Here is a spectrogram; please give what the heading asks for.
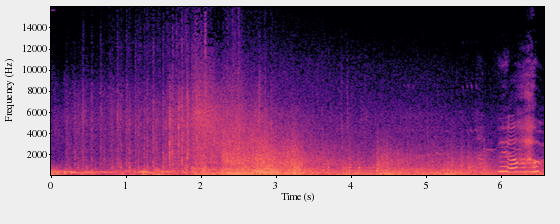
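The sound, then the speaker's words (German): Thunder from a thunderstorm swells into a broad, deep rumble in the middle of the stretch, with pigeon-like bird calls heard before it and again near the end. “Und es hat ein Gewitter gegeben.”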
